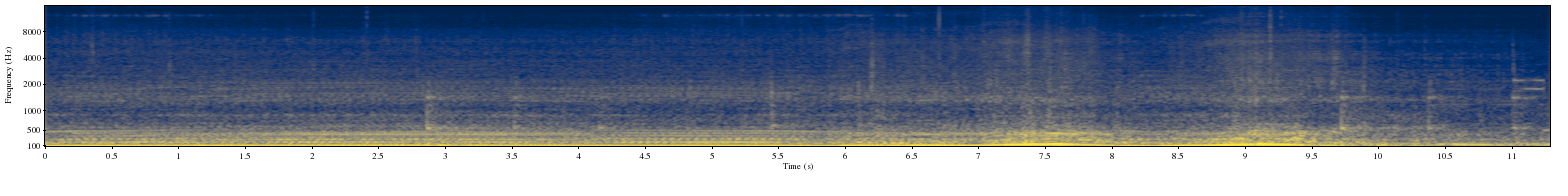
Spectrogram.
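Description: A vehicle stuck in soft sand on Sowa Pan revs loud and close, the engine pitch rising and falling in surges as the wheels spin without grip, over about eleven seconds with no talk.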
